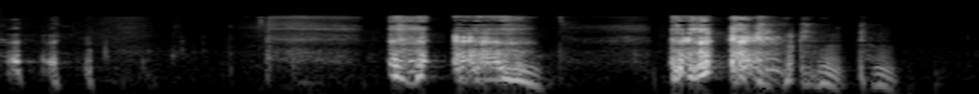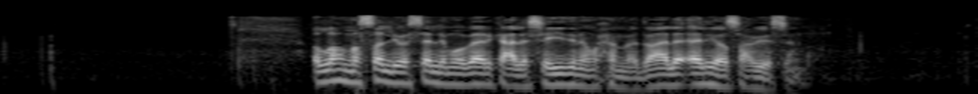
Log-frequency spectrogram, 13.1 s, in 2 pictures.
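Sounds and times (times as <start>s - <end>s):
speech: 2.6s - 2.9s, 8.8s - 12.0s
man coughing and clearing throat during a religious lecture: 2.6s - 3.7s, 4.5s - 6.0s.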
